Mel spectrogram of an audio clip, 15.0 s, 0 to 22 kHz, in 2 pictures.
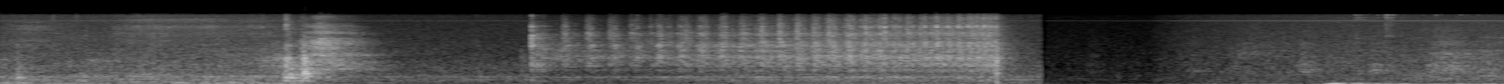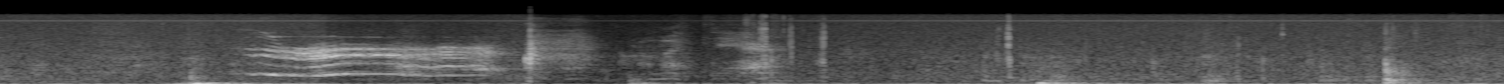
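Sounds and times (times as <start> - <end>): small machine clattering: 2.6 - 5.1.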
